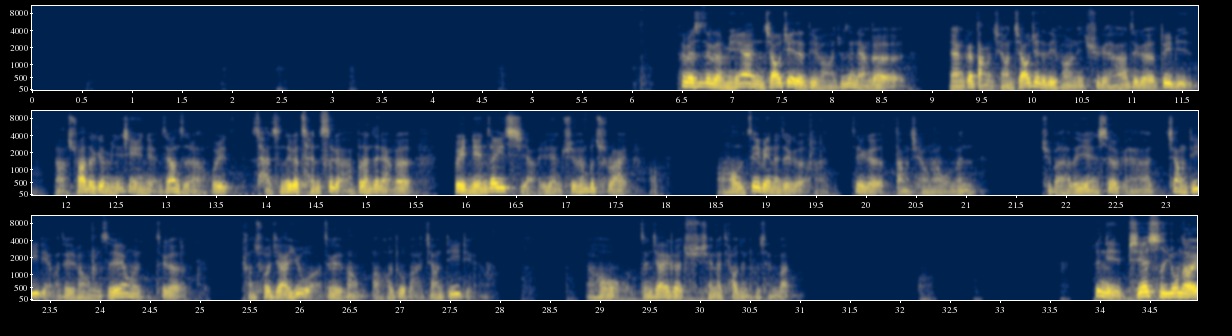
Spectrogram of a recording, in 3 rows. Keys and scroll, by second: 19.5 v, 24.7 ctrl+u.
